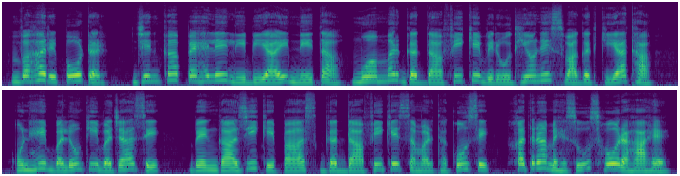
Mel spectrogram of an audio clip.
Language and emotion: Hindi, neutral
